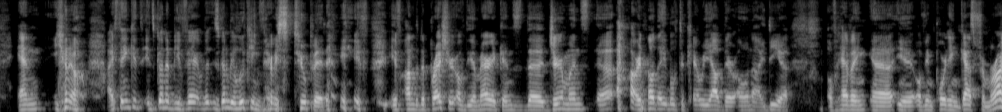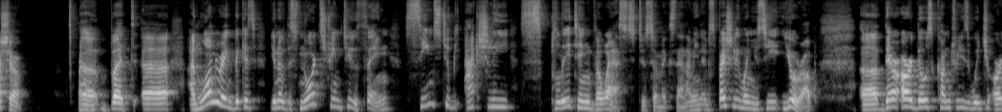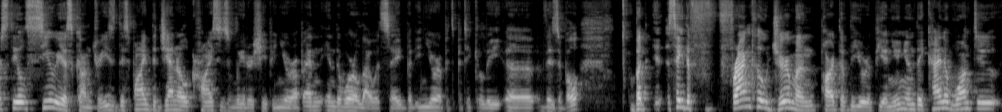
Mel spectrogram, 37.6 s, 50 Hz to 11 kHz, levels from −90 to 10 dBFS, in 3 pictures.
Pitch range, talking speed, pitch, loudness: 125-185 Hz, 195 wpm, 150 Hz, -23 LUFS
